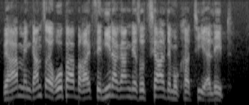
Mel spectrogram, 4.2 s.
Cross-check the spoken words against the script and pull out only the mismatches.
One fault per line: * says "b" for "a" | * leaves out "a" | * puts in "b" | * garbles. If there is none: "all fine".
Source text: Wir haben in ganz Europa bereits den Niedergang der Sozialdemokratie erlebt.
all fine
